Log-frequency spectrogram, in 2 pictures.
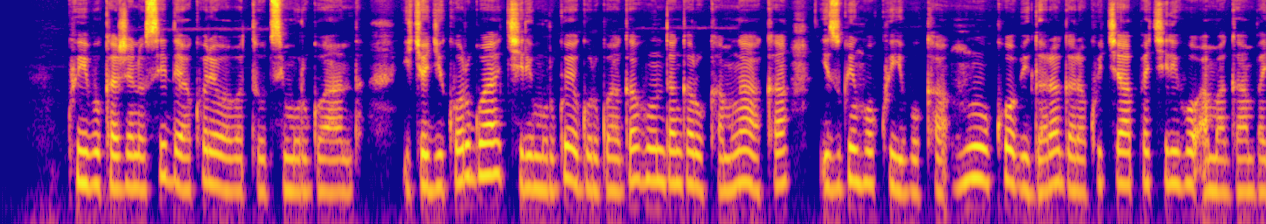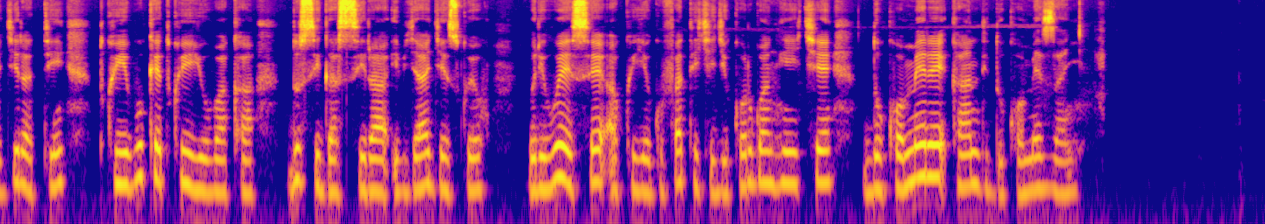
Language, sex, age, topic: Kinyarwanda, female, 25-35, education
